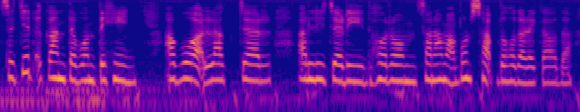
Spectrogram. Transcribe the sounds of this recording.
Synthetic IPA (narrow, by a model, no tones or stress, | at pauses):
sət͡ʃɛt̪̚akant̪ɛbɔnt̪ɛhiɲa̰bɔwaʔlak̚t͡ʃaɾalit͡ʃəɽid̪ʱɔɾɔmsanamaʔbɔnsap̚d̪ɔɦɔd̪aɽɛjkaɔd̪a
